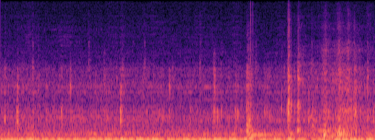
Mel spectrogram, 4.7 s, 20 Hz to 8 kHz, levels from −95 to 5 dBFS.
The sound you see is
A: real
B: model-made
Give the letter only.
A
